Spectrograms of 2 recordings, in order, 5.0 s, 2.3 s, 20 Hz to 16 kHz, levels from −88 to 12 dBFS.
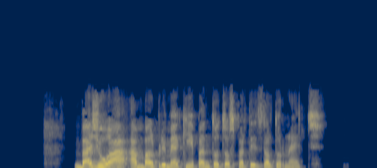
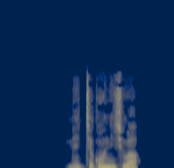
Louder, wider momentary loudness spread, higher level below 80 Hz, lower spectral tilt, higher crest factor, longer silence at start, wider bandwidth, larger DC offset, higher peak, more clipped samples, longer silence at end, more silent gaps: first, -17 LUFS vs -26 LUFS; second, 13 LU vs 18 LU; about the same, -62 dBFS vs -66 dBFS; about the same, -5 dB/octave vs -5.5 dB/octave; about the same, 16 dB vs 20 dB; about the same, 1 s vs 0.9 s; second, 7.6 kHz vs 9.4 kHz; neither; first, -2 dBFS vs -10 dBFS; neither; first, 0.75 s vs 0.5 s; neither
